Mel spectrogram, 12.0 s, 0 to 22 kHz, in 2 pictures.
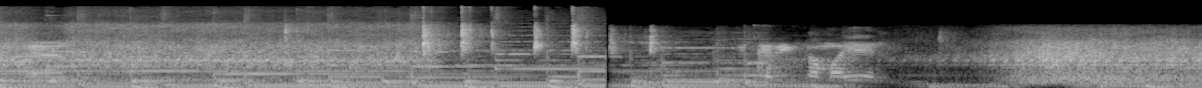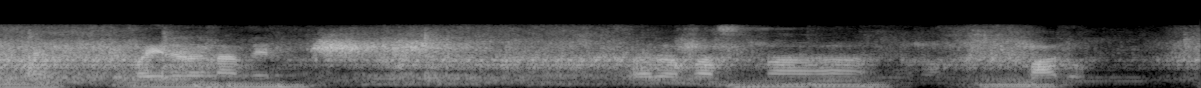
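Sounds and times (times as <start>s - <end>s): water pouring into a basin: 0.0s - 3.0s, 4.8s - 7.0s, 7.6s - 12.0s
background music: 0.0s - 12.0s.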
